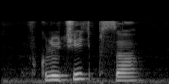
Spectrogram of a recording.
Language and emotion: Russian, neutral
